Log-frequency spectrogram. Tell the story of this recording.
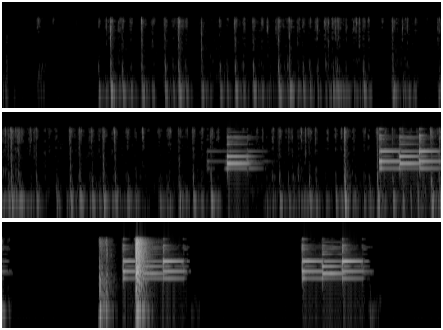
I am typing on my keyboard as the cellphone starts ringing. The ringing doesn't stop and a box of teabags is falling to the ground.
